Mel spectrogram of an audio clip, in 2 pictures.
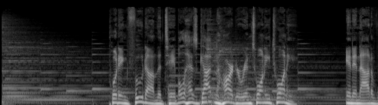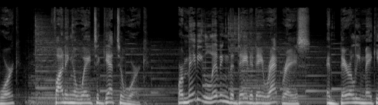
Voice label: radio ad; getting ahead radio plus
